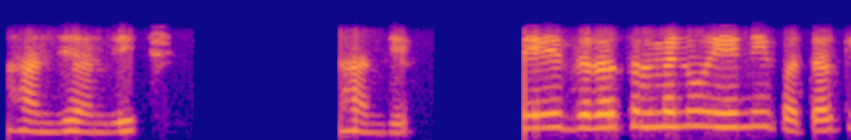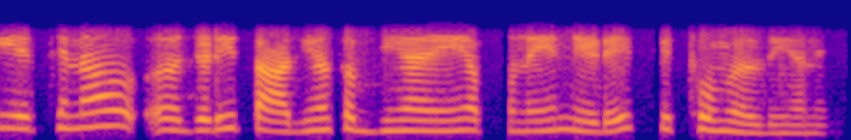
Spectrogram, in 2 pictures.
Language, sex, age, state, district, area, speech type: Punjabi, female, 18-30, Punjab, Mohali, urban, conversation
